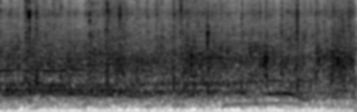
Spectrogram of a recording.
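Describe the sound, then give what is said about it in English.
An audience claps in a dense, steady wash of applause that holds evenly throughout, with faint voices and a few wavering tones audible beneath the clapping. “And God use your clapping and singing the house right now.”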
